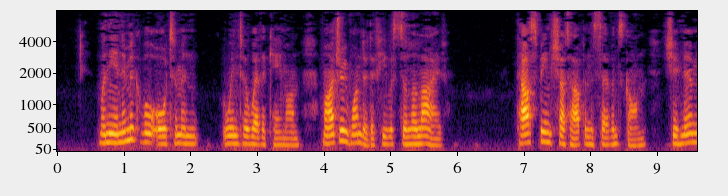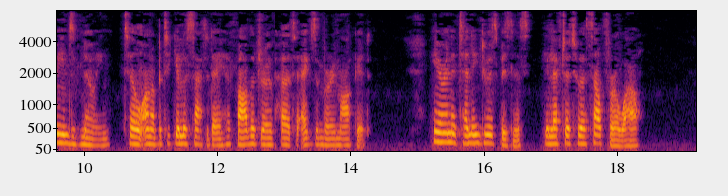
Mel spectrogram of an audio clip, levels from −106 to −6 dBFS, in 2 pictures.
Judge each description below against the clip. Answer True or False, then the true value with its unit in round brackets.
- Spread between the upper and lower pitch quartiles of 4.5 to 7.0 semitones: False (3.5 semitones)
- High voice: False (160 Hz)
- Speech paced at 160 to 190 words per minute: True (175 wpm)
